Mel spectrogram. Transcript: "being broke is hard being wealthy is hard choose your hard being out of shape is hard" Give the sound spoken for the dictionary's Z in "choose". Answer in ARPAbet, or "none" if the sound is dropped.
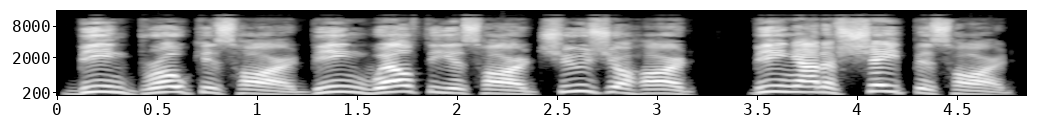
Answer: Z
